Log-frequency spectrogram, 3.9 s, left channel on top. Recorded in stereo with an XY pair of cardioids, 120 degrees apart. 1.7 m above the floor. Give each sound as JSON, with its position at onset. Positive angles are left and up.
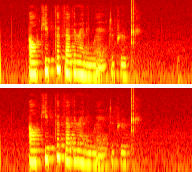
{"t": 0.6, "sound": "a woman speaking", "azimuth_deg": 30, "distance_m": 1.6}
{"t": 2.6, "sound": "a finger snap", "azimuth_deg": 10, "distance_m": 1.2}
